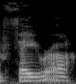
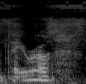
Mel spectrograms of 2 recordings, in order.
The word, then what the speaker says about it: Feyre: And I think also because I took a break, characters, like obviously I know Feyre, I think that's how you say her name, Feyre.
